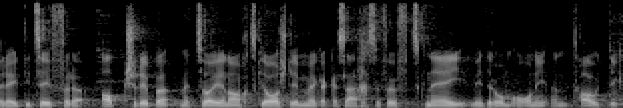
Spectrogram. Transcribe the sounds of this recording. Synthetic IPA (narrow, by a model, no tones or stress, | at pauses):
ɛɾhɛɪt̪̚d̥it͡sɪfəɾə̰ʔɑpkʃɾɪbəmɪt̚t͡svœʏənɑχt͡skjɔːɾʃtɪmːəɡæ̰ɡ̥əsæχsəfʏft͡sknɛɪʋɪd̪əɾʊmʔoːniʔɛnthɑwtɪɡ̥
